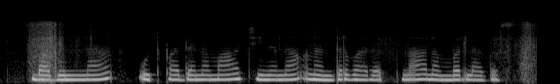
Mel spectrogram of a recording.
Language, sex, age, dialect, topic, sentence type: Marathi, female, 25-30, Northern Konkan, agriculture, statement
